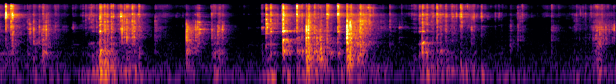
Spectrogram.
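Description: A utility knife blade shaves slivers off the surface of a large, solid olive-green soap block held in the palm. Quick, dry, crunchy scraping bursts come in clusters separated by short pauses, bright and hissy with almost no low end. Each stroke stops abruptly with no ring.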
